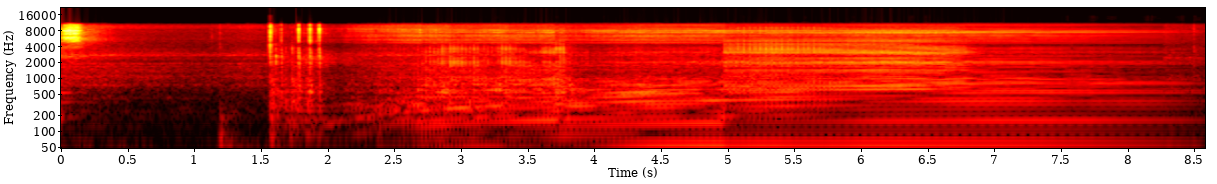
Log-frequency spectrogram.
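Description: Simple reed switch electric motor starting up: a few clicks as the batteries are pressed into the holder, then a buzzing hum that rises in pitch as the magnet rotor speeds up. About five seconds in the tone shifts and then holds steady at speed, starting to fade near the end.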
